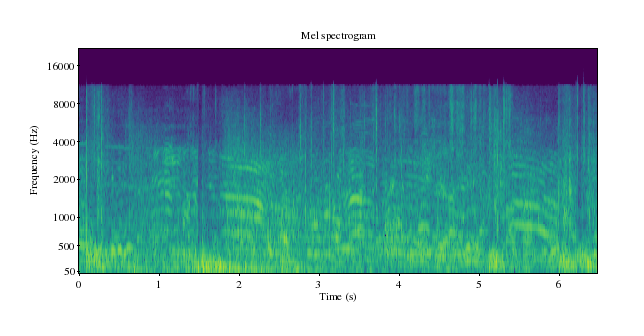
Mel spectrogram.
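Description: Blank gunfire at a battle reenactment: several sharp shots, one near the start, a cluster about a second and a half in and more near the end, over continuous shouting voices.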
